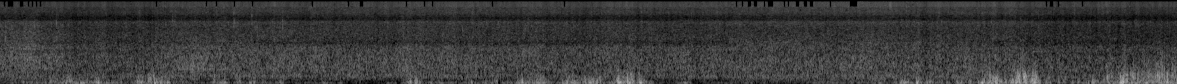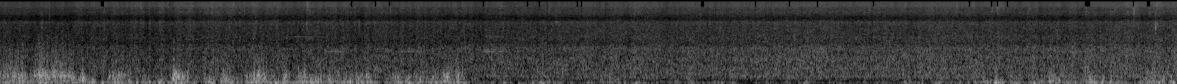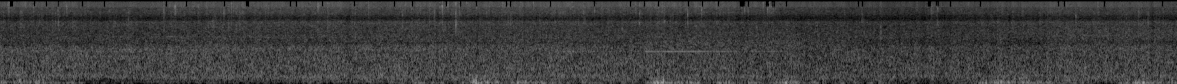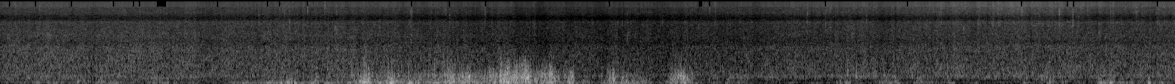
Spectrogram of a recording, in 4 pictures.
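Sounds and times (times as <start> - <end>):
heavy rain falling: 0.0 - 47.0
wind buffeting microphone: 0.2 - 2.8, 9.0 - 16.6, 21.2 - 24.2, 37.8 - 42.3.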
